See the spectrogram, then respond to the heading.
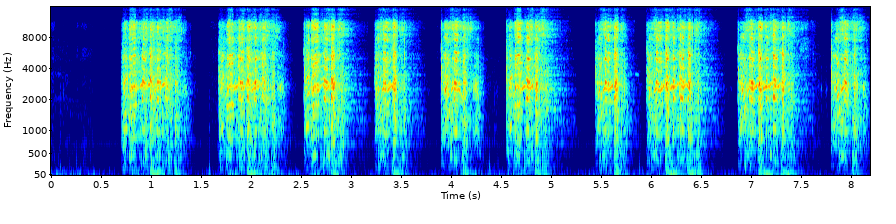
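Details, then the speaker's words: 177FMM enduro motorcycle (Geon/Kovi 300) with a PWK34 carburetor: sharp hissing air bursts about once a second from the crankcase breather, not the airbox. This is new, the cause is unknown, and a valve problem is suspected, with the valves to be checked. "ну думаю чутно наскільки звідціля іде якийсь розряджений воздух Я не можу зрозуміти раніше такого не було"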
